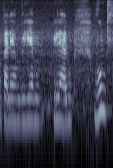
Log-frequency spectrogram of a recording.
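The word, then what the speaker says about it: Wilhelm Wundt: तो पहले हम विलियम विल्हेम वुड्स के बारे में पढ़ते हैं इसकी विल्हेम है ये विलियम नहीं है विल्हेम वंड ऐसे है लेकिन मैं स्पेलिंग के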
